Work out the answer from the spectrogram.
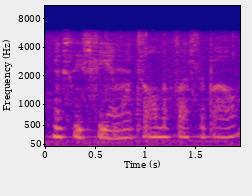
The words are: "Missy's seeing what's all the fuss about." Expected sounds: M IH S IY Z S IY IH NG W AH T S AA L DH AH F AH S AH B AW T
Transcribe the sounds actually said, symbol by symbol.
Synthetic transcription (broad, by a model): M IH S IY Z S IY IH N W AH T AA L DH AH F AH S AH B AW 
